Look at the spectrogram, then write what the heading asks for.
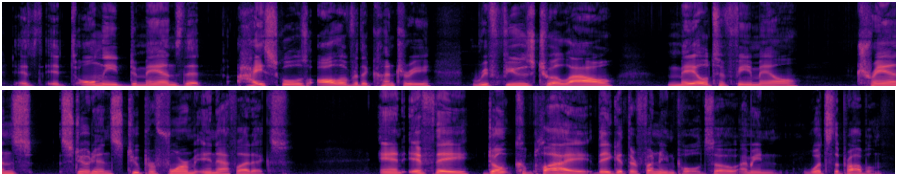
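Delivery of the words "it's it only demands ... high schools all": plain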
